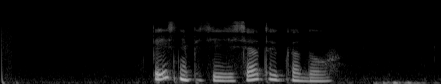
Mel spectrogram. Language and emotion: Russian, neutral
